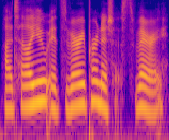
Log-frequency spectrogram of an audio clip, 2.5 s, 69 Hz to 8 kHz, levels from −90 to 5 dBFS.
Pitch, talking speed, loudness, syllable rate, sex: 215 Hz, 140 wpm, -15 LUFS, 4.6 syllables/s, female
